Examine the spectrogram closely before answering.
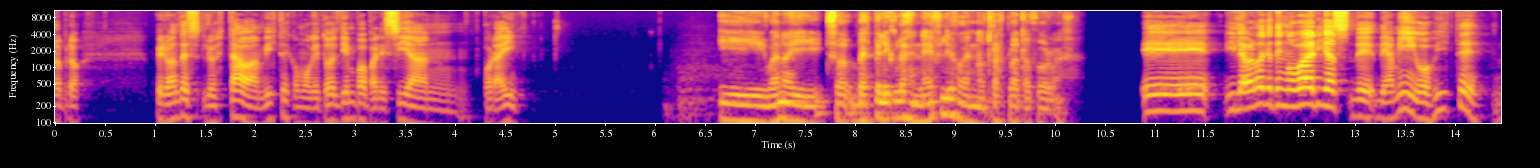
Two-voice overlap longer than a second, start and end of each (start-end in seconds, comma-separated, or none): none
